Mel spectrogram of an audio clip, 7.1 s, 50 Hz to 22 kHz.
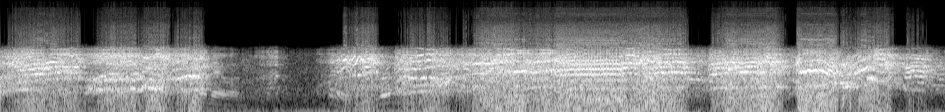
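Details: Captive great green (Buffon's) macaw on the ground at a breeding-for-release project in San José, Costa Rica, 31 December 2010, giving loud, harsh, raucous squawks, nearly continuous with one brief lull about two seconds in.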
